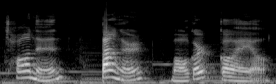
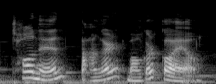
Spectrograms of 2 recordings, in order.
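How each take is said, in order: First: The sentence is spoken at a slow pace. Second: The sentence is spoken at a fast pace. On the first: "the second time I will say it much slower" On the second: "The first time I will say fast"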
